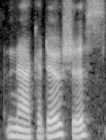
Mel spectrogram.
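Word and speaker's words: Nacogdoches: For the record, uh, this is pronounced Nacadocious and this is pronounced Bernie.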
